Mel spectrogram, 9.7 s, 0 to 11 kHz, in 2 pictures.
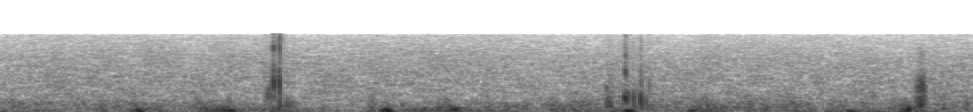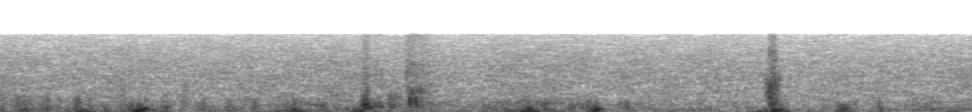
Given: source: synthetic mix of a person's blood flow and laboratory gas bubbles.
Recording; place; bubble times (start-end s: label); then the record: Doppler ultrasound of blood flow; subclavian vein
1.31-1.47 s: bubbles
3.02-3.27 s: bubbles
6.65-7.03 s: bubbles
8.68-8.77 s: bubbles
From the record:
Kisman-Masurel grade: 123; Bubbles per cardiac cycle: 1 to 2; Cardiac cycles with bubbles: 10 to 50%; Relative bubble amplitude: loud (0.450 to 0.775); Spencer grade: 2 (many but less than half of the cardiac periods contain bubble signals, singularly or in groups); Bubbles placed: anywhere in the cardiac cycle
